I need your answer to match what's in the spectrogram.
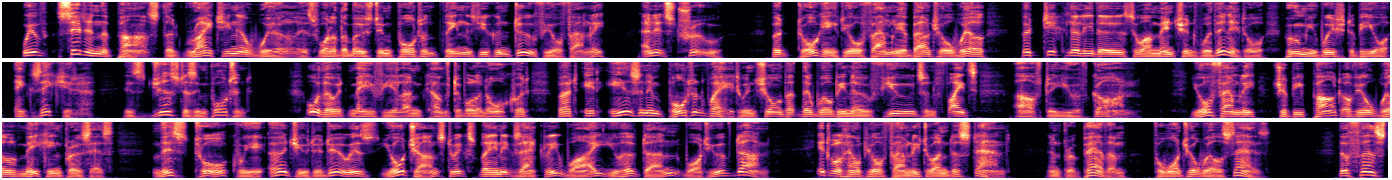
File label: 50s senior natural freindly voice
